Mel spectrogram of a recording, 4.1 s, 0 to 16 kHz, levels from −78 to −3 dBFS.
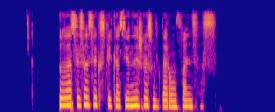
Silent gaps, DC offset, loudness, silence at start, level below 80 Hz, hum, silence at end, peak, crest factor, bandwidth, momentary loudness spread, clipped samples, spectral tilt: none; under 0.1%; -15 LUFS; 0.9 s; -58 dBFS; none; 0.9 s; 0 dBFS; 16 dB; 11.5 kHz; 23 LU; under 0.1%; -3 dB/octave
